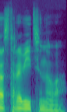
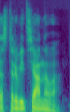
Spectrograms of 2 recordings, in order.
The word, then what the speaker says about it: Островитянова: А Флоренция Леонидовна мне говорила, мы с ней общались на эту тему, что это сознательное решение, потому что в беглой живой речи когда произносишь Островитинова, Островитинова, Островитиного, Вот это очень сложно, остается много звуков заударных, и удобнее произносить Островитянова.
